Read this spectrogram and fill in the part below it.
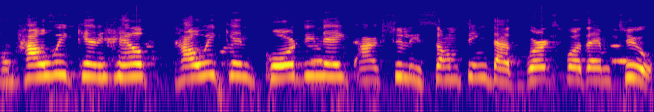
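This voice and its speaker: Speaking at a moderate pace, a woman with a Spanish accent uses a high pitch and fairly even intonation. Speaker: marine conservationist. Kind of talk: live Q&A interview. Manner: halting, many repeats and fillers.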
